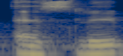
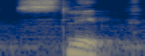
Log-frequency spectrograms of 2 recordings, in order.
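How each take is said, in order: First: An extra vowel is added before the s. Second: The word starts directly with the s sound. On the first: The speaker calls it wrong. "another mispronunciation... It's not asleep" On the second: The speaker calls it right. "it's sleep"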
